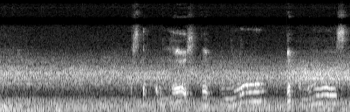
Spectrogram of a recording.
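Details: A pet African grey parrot, which talks in several languages, imitates Punjabi words indoors. It gives short, speech-like phrases with gliding, voiced syllables in the second half, over a steady indoor hum.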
